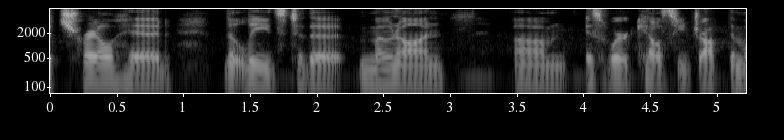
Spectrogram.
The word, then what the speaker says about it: Monon: We all know the unseasonably warm day they took a walk on the Monon High.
